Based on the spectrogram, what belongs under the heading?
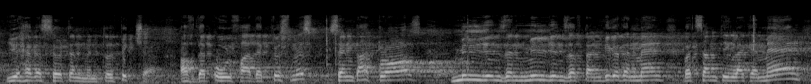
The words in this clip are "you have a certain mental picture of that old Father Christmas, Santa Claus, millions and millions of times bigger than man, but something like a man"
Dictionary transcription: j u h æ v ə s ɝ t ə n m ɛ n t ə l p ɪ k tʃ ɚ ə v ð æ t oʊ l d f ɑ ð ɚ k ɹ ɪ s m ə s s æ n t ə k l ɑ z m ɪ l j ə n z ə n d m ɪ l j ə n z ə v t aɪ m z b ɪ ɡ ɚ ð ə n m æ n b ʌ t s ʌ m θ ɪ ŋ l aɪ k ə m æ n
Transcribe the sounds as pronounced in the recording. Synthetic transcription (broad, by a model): j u h æ v ə s ɝ t ə n m ɛ n t ə l p ɪ k tʃ ɚ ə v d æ t oʊ l d f ɑ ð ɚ k ɹ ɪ s m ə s s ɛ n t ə k l ɑ z m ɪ l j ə n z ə n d m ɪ l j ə n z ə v t aɪ m b ɪ ɡ ɚ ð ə n m æ n b ʌ t s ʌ m t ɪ ŋ l aɪ k ə m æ n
